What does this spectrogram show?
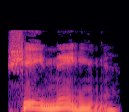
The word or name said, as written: sining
